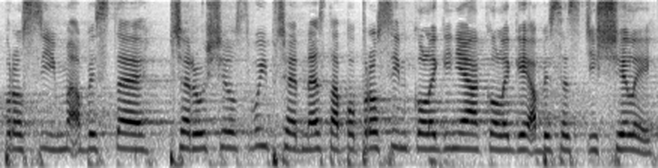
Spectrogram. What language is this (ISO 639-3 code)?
ces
